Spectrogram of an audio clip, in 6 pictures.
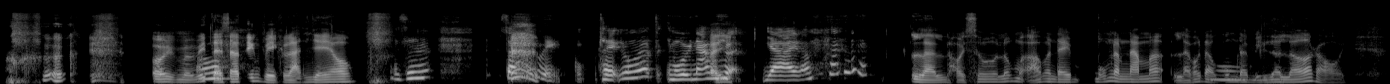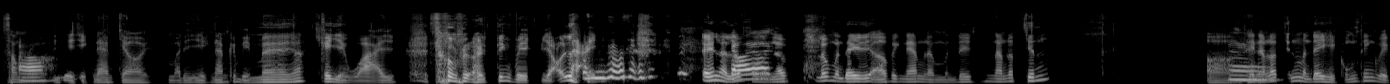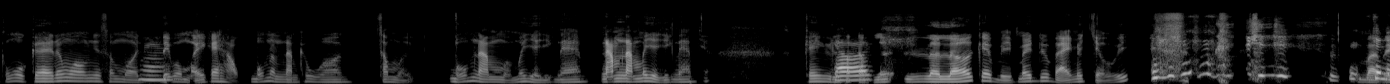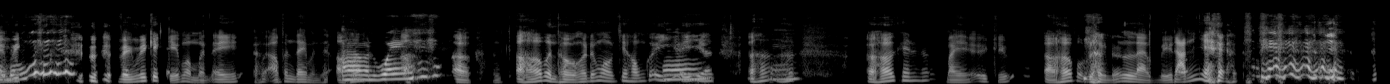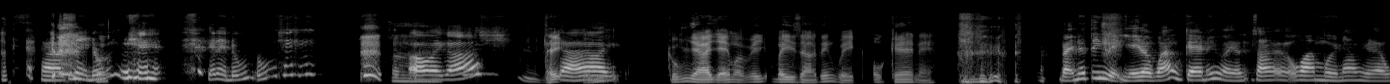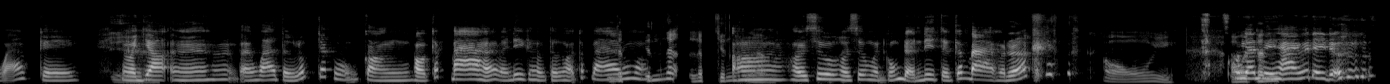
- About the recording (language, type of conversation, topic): Vietnamese, unstructured, Bạn thích loại hình du lịch nào nhất và vì sao?
- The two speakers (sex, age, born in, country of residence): female, 20-24, Vietnam, United States; male, 20-24, Vietnam, United States
- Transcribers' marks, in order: chuckle; other background noise; chuckle; tapping; unintelligible speech; laugh; laughing while speaking: "xong rồi"; other noise; laughing while speaking: "Ừm, rõ ràng"; chuckle; chuckle; laugh; chuckle; chuckle; laugh; laughing while speaking: "một lần"; laughing while speaking: "nha"; laughing while speaking: "nha"; giggle; laugh; in English: "Oh my gosh!"; laugh; laugh; laughing while speaking: "được"; chuckle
